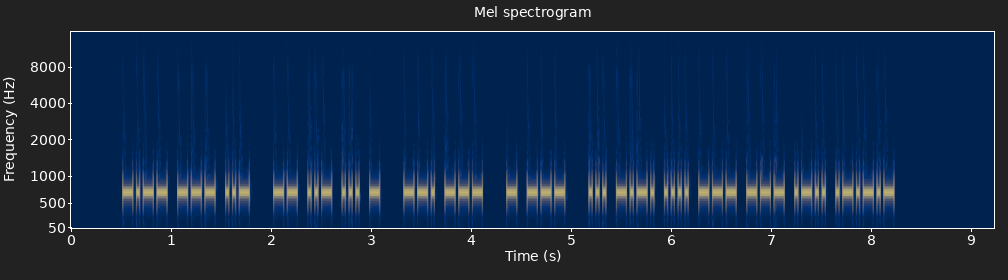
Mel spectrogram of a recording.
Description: Morse code, heard as a keyed tone, about 36 wpm, 700 Hz. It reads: YOU MUST GO TO SCHOOL.
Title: Sentences from Top 1000 Words - Review Part 1 - 35wpm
